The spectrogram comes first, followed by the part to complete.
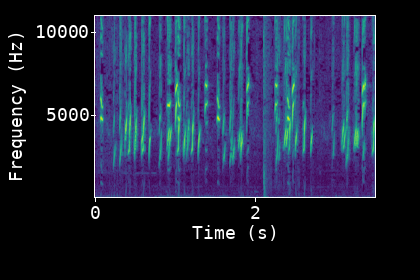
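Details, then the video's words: Short burst of female European goldfinch 'batbata' calling, intended to stimulate a male to sing: quick, high, buzzy-edged chirps packed closely together, with one sharp click partway through. "بتبته حسون تهيج وتهبل الحسون الساكت"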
